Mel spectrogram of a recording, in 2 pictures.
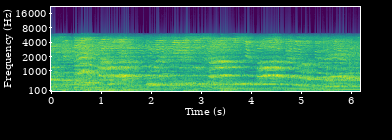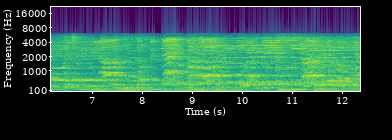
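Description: Live gospel worship song: singing voices over instrumental accompaniment, with low notes held in steady blocks beneath the melody.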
